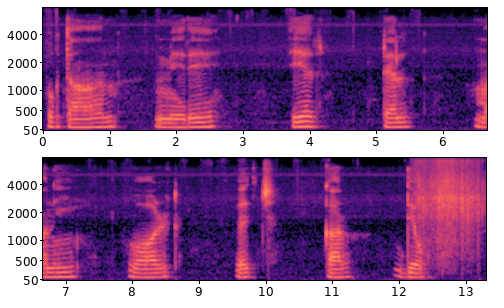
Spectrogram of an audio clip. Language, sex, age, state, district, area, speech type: Punjabi, male, 45-60, Punjab, Fazilka, rural, read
